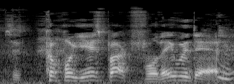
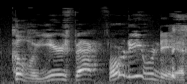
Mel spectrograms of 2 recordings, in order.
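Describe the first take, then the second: First: It is said in his normal voice. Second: It is said in a put-on hillbilly voice.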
